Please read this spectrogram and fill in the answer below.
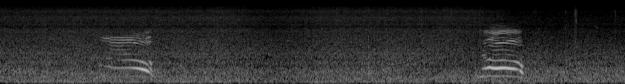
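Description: A man's excited exclamations: two short calls that fall in pitch, one about a second in and a louder one near the end, over a steady rushing background noise.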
